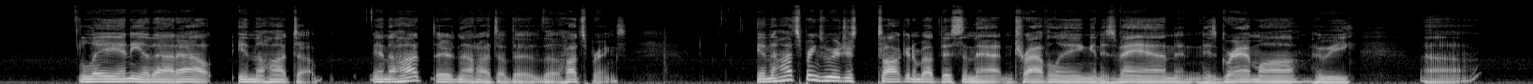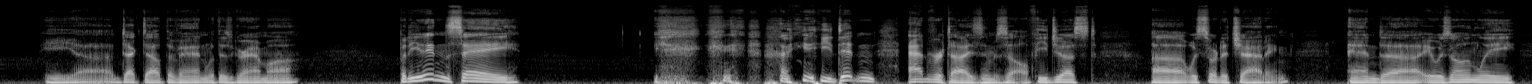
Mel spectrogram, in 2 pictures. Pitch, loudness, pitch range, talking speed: 95 Hz, -20 LUFS, 90-110 Hz, 140 wpm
